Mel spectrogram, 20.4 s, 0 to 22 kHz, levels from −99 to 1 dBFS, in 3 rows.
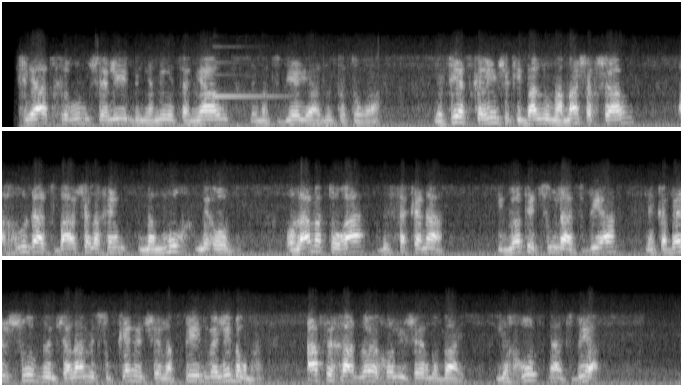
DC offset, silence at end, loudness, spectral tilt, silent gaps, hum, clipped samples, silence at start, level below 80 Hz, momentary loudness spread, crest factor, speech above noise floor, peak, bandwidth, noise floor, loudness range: under 0.1%; 0.85 s; -19 LUFS; -8.5 dB/octave; none; none; under 0.1%; 0.2 s; -48 dBFS; 13 LU; 18 dB; 28 dB; 0 dBFS; 4.3 kHz; -46 dBFS; 3 LU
